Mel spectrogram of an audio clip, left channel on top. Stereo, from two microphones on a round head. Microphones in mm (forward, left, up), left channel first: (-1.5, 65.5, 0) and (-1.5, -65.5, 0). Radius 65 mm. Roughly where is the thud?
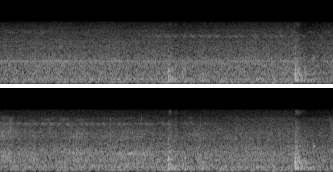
Centre.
